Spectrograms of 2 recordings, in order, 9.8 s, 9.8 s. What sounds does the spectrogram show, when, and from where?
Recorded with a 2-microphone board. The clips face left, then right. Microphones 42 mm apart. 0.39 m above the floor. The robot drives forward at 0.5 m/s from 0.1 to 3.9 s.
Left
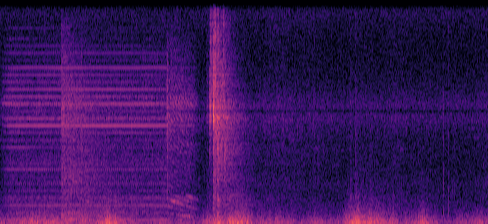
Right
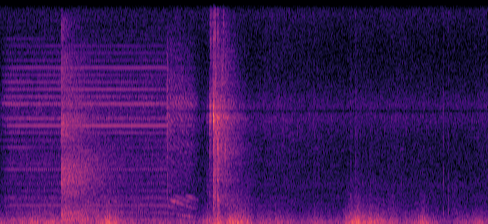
1.2 s a gunshot: 70° right (ahead or behind), 1.0 m; by 2.5 s 45° right (ahead or behind), 1.4 m
4.1 s crushing: 30° right (ahead or behind), 3.5 m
